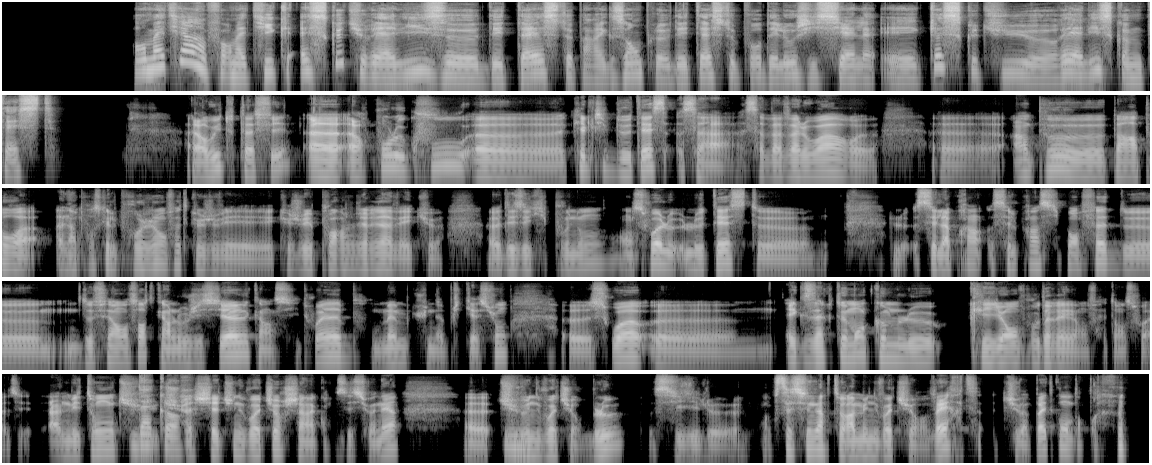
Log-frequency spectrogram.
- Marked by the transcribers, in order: chuckle
- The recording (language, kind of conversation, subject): French, podcast, Quelle astuce pour éviter le gaspillage quand tu testes quelque chose ?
